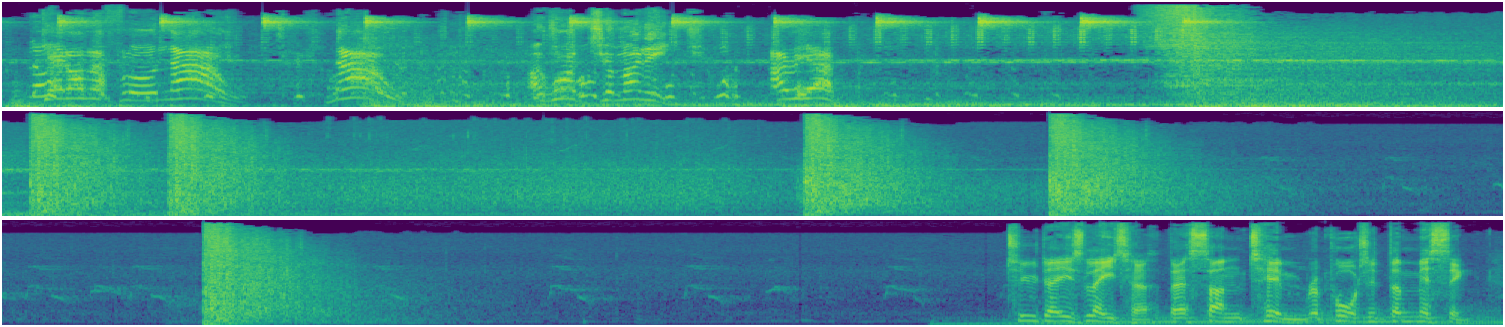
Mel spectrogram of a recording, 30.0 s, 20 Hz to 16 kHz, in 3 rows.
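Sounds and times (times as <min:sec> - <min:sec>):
small birds chirping: 0:00.0 - 0:07.8, 0:11.8 - 0:15.4, 0:18.1 - 0:21.4, 0:22.4 - 0:26.3
shotgun blasts echoing: 0:10.2 - 0:11.9, 0:15.4 - 0:16.4, 0:17.0 - 0:18.4, 0:21.4 - 0:22.9.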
